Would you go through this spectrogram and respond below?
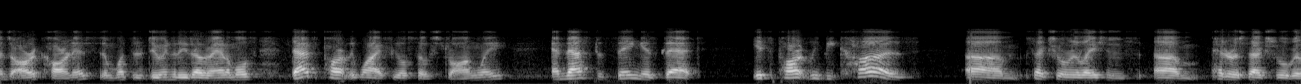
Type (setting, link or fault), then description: link, phone line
